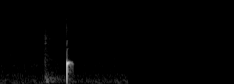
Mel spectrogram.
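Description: A single short, sharp pop about two-thirds of a second in, preceded by a faint tap.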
